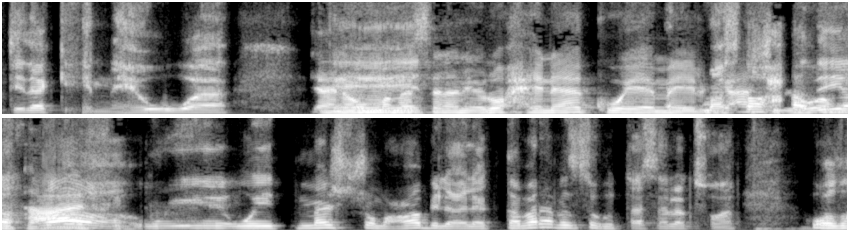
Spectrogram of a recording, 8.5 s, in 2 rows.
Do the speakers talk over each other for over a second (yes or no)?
yes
